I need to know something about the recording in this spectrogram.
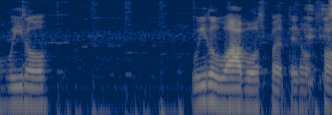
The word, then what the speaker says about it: Weedle: Weddle, Weedle. Weedle wobbles, but they don't fall down. Is it pronounced Weddle or Weedle? I actually do Weedle not waddle. know.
